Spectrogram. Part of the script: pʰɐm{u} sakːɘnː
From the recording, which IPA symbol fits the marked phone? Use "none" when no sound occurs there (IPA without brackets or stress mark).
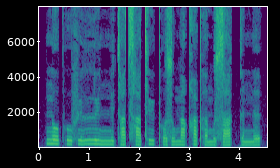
u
